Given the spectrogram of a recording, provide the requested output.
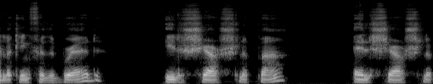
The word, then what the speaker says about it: cherchent: Ils cherchent le pain. Elle cherche le pain. They are looking for a pen. Ils cherchent un stylo. Elle cherche un stylo. Notice the pronunciation here. The NT is not pronounced.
